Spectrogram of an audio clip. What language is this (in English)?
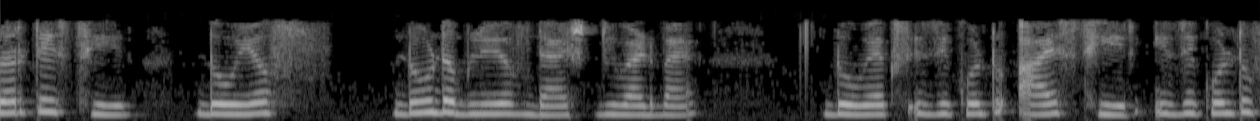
Marathi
